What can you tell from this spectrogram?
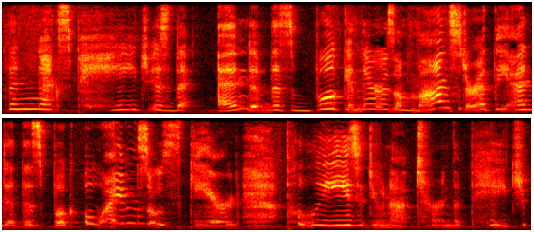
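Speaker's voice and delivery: high, excitable furry monster pleading and boasting; Grover voice. Acted. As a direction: play Grover, scared and then proud. Reads Grover's lines in character.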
